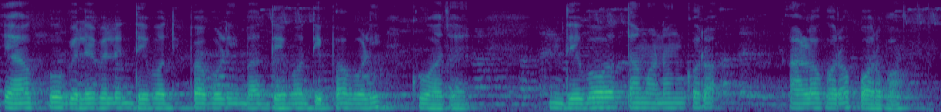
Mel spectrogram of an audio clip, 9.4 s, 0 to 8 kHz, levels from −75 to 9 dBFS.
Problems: constant background noise, continuous background conversations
